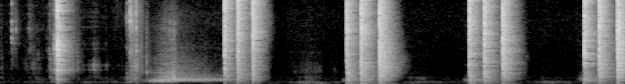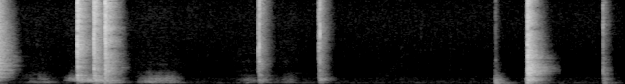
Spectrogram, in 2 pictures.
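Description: Small neodymium magnetic balls snapping together as rows and blocks of them are joined: sharp clicks in quick clusters of two or three, with a short rattle of loose balls about two seconds in. The clicking pauses for nearly two seconds near the end, then resumes.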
